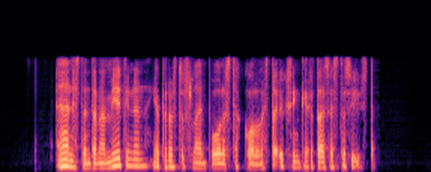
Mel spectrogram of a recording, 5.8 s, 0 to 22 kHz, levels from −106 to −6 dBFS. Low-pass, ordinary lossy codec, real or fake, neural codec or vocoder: 5.4 kHz; AAC, 48 kbps; fake; codec, 16 kHz, 2 kbps, X-Codec, HuBERT features, trained on balanced general audio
